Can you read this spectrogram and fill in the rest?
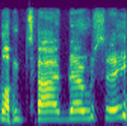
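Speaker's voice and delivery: speaking through laughter. Greeting the audience after a long absence, laughing while talking. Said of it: "couldn't say that without laughing".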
